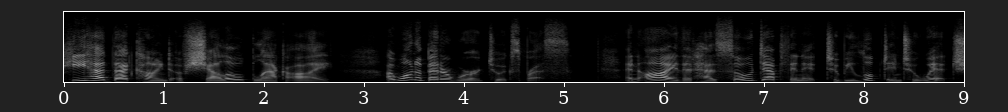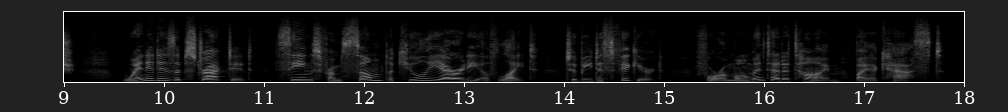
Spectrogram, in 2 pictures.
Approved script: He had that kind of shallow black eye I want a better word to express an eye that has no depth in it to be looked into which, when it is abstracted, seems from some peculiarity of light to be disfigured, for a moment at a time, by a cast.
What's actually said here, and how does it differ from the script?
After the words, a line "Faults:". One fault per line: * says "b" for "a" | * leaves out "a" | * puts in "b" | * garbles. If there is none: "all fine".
He had that kind of shallow black eye I want a better word to express an eye that has so depth in it to be looked into which, when it is abstracted, seems from some peculiarity of light to be disfigured, for a moment at a time, by a cast.
Faults:
* says "so" for "no"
